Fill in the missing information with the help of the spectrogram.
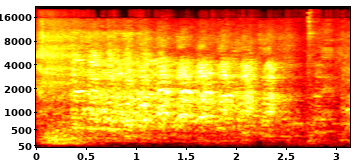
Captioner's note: laughter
